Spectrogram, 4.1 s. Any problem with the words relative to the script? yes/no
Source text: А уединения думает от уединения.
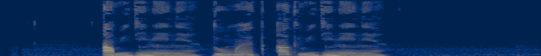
no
